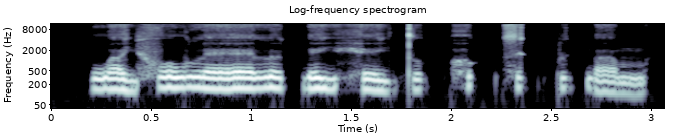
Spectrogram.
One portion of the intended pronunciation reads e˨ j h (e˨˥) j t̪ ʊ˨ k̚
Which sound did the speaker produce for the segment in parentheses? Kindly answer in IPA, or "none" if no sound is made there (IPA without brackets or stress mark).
e˨˩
